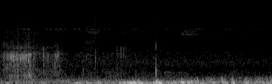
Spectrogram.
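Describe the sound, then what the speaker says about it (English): Insects at an outdoor campsite in Uluru-Kata Tjuta National Park, a steady faint buzz and chirping with soft rustling and footstep-like thumps underneath, no talk. "Us and the bugs. So many bugs."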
